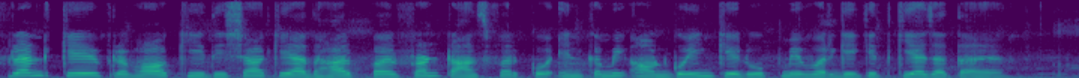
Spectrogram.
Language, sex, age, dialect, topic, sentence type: Hindi, female, 25-30, Kanauji Braj Bhasha, banking, statement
